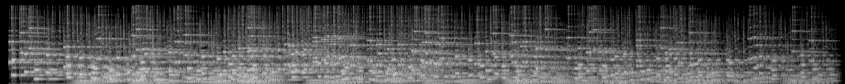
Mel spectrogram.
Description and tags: a tabla sample, granulated and pitch shifted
